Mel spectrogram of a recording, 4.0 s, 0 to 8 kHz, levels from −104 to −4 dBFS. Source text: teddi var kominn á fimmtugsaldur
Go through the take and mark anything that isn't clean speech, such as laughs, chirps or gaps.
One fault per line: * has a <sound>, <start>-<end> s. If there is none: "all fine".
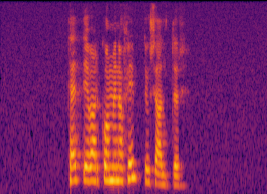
all fine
